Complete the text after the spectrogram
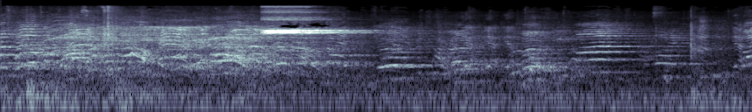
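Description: Spectators chatter in a large echoing gym.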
